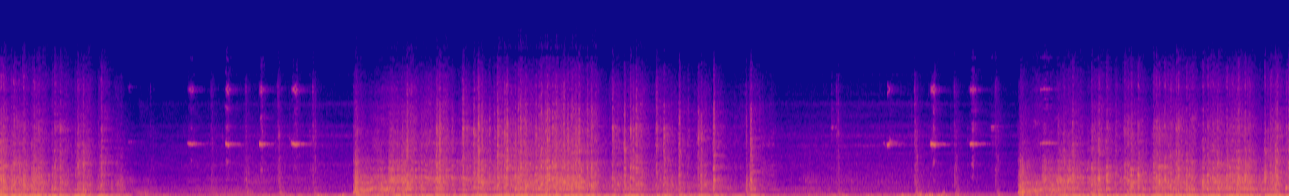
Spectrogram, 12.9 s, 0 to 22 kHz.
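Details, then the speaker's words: 1954 Chrysler New Yorker 331 Hemi V8 hot-wired after 50+ years in a salvage yard: catches in short rough bursts, dies back to cranking, refires; won't keep running, owner suspects too much fuel pressure from an unregulated roughly 5 psi pump. "Try something here. I had to try before. Might be too much fuel pressure."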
